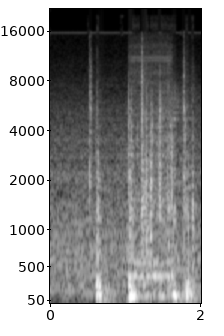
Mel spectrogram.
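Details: Electric typewriter after repair, which homed and gave one beep at power-on. Crisp, evenly spaced keystrikes with short carriage moves and no grinding or hesitation; it is printing normally.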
